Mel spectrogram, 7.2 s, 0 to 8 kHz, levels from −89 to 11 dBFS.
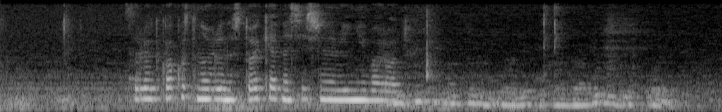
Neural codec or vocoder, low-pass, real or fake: none; 7.2 kHz; real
